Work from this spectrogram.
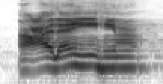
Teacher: মিম সাকিন ইজহারে খাস গুন্না ছাড়া পড়তে হবে। আলাইহিম তয় তয়া জবর তয় জবরের বাম পাশে জজম ওয়ালা ইয়া লিনের হরফ তাড়াতাড়ি পড়তে হবে।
